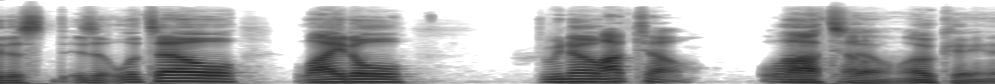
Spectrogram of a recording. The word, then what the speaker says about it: Littell: Lytle? Do we know? Littell. Okay, of course. It's always something. So Littell.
